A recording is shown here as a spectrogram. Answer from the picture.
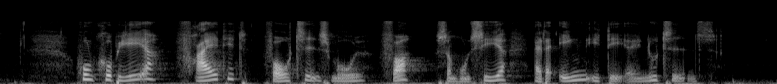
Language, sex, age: Danish, female, 59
